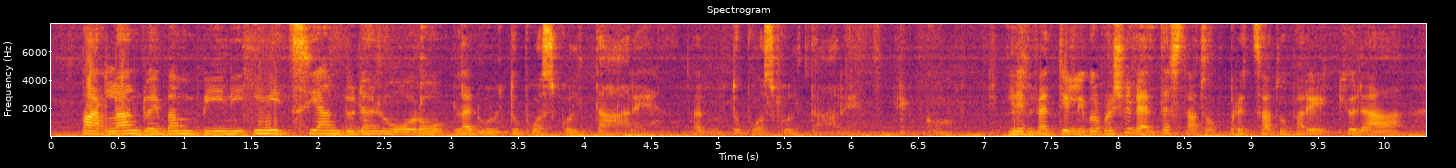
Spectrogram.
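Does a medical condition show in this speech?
No.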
